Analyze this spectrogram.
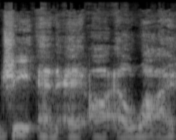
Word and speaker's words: gnarly: As in G-N-A-R-L-Y, yes. Though you are pronouncing it gnarly N-A-R-L-Y.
